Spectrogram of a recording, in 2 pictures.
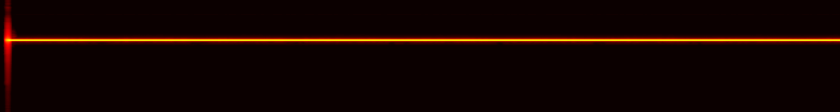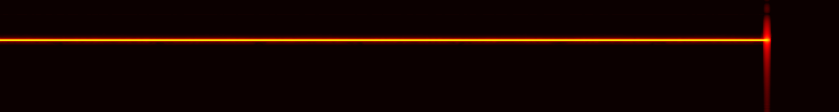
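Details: Sound-effects library recording: a single steady high-pitched heart rate monitor tone holds unbroken for about twelve seconds: flatline alarm tone.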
